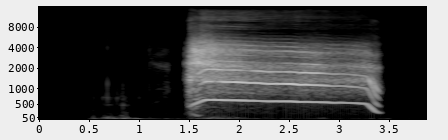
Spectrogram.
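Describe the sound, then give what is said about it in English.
A short breathy gasp, then a child's single loud, high-pitched scream of fright, held steadily for about two seconds before dropping off sharply. “Mason screamed, because in front of him was a short, fluffy creature.”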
